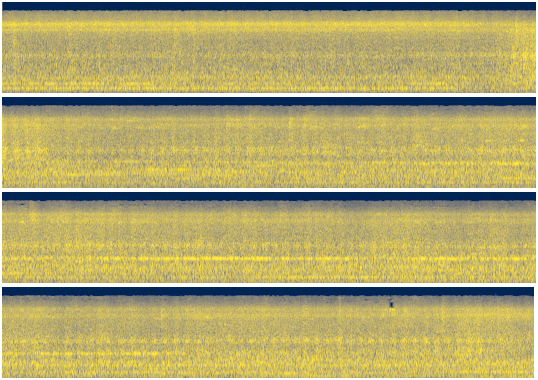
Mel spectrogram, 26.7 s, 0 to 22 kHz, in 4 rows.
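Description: Train running on the rails, heard from an open coach behind an EMD GP9 diesel locomotive: steady wheel and rail noise with the diesel engine running under it. About six seconds in the engine note changes and a deeper rumble comes up.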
